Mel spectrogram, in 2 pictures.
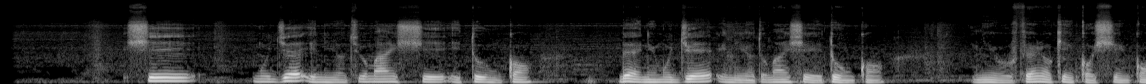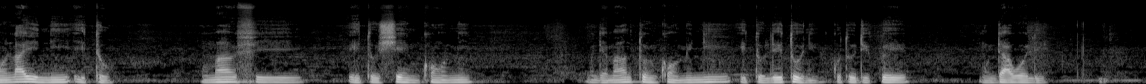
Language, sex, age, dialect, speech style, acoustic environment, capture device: Yoruba, male, 35-44, Nigeria - Nigerian Standard, happy; anxious; nervous; excited, people talking; construction; nature, mobile / Linux / Chrome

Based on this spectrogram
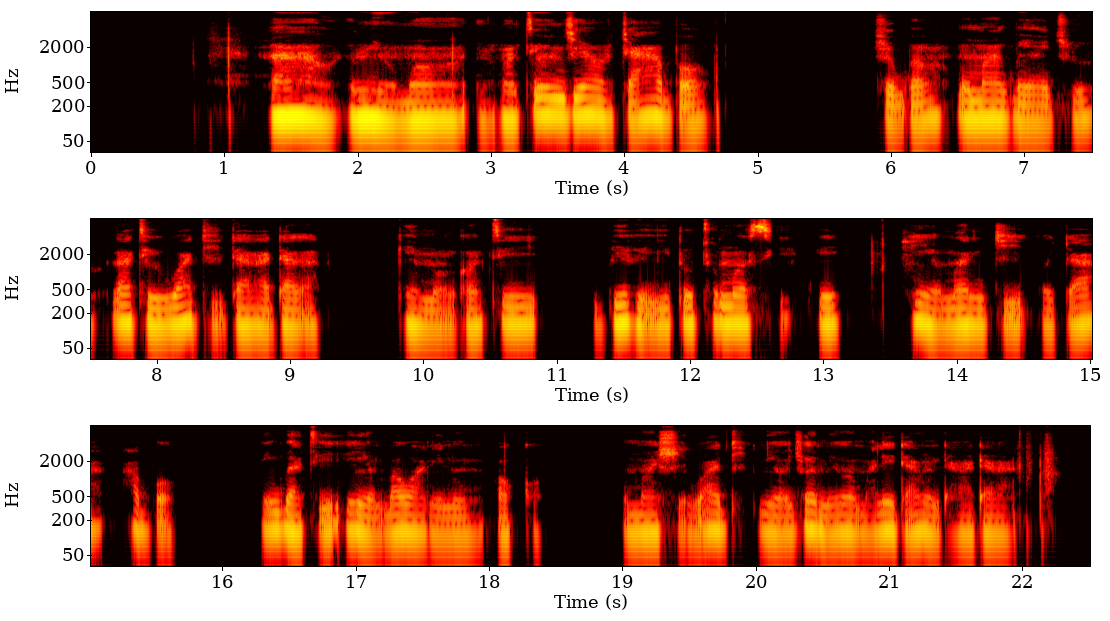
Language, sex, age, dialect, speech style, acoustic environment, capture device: Yoruba, female, 25-34, Nigeria - Ibadan, happy, nature, mobile / Linux / Chrome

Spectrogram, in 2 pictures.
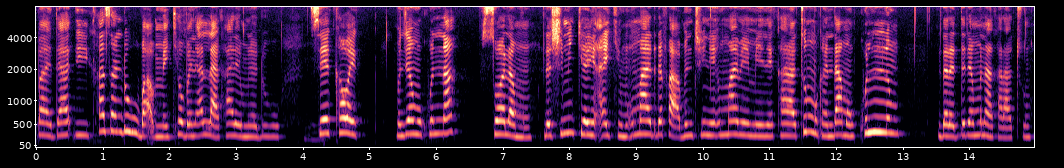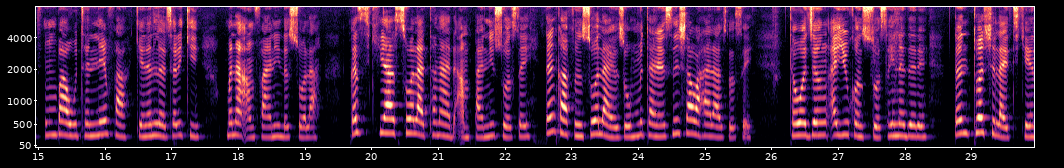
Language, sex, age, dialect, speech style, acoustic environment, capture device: Hausa, female, 18-24, Nigeria - Kano, happy, nature, mobile / Linux / Chrome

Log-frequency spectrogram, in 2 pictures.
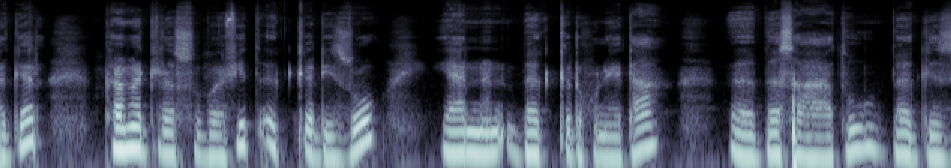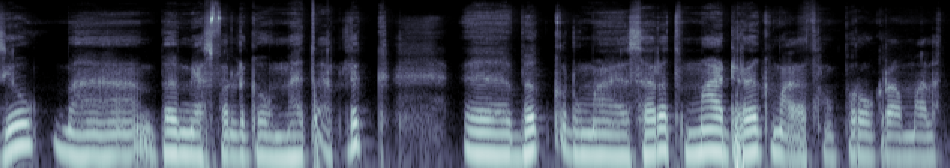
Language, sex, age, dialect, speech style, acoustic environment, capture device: Amharic, male, 25-34, Ethiopia - Addis Ababa, excited, silence, mobile / Linux / Chrome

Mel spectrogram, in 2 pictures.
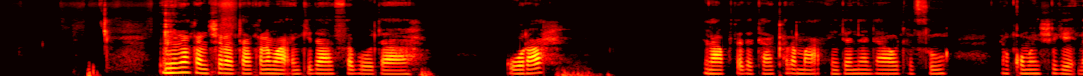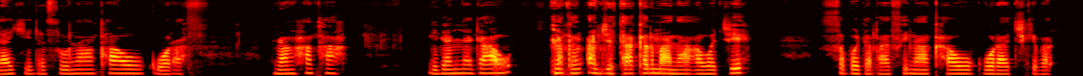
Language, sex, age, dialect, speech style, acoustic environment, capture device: Hausa, female, 25-34, Nigeria - Nigerian Standard, relaxed, silence, mobile / Linux / Chrome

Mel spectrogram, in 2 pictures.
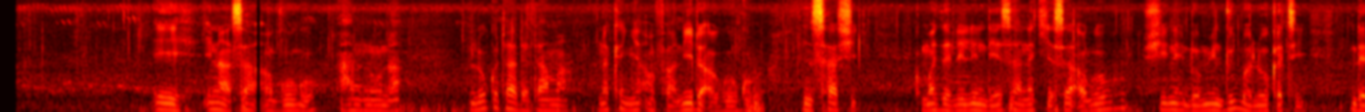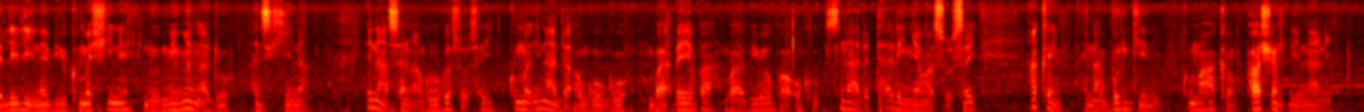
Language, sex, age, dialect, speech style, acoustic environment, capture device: Hausa, male, 18-24, Nigeria - Kano, happy, silence, mobile / Linux / Chrome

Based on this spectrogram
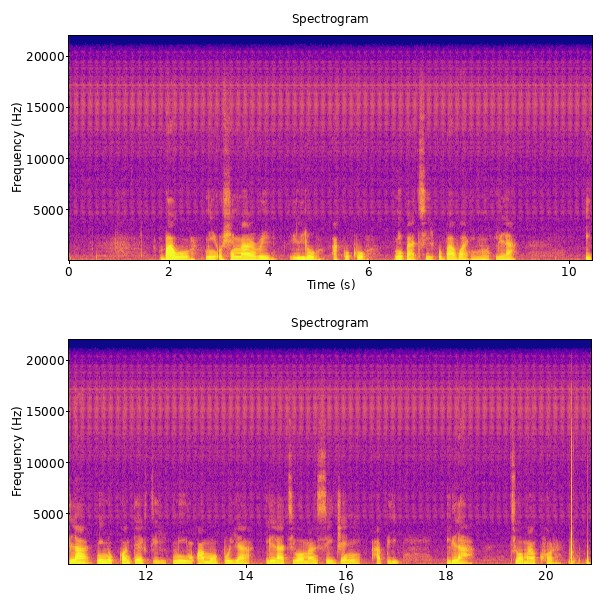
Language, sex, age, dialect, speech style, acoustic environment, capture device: Yoruba, male, 25-34, Nigeria - Lagos Yoruba, relaxed, construction; traffic, mobile / macOS / Safari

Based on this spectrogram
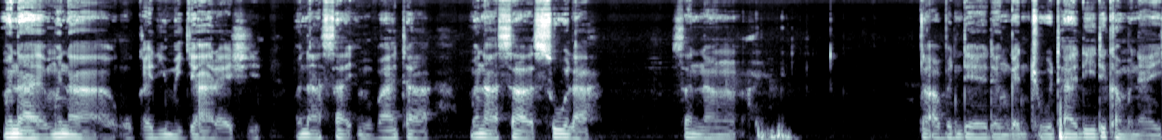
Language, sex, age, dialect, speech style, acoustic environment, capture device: Hausa, male, 25-34, Nigeria - Kano, relaxed, silence, mobile / Linux / Chrome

